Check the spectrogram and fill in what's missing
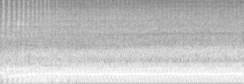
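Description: A riding lawn mower engine runs loud and close, settling within half a second into a steady idle with an even, rapid throb.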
